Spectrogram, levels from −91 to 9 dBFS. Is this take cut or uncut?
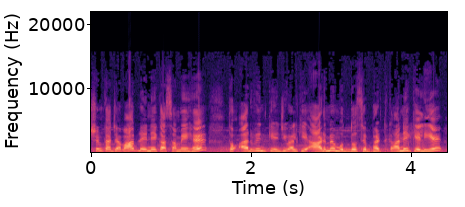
uncut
